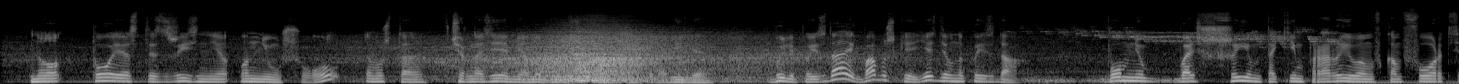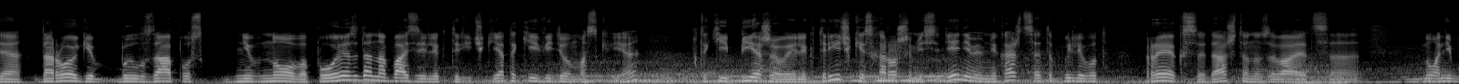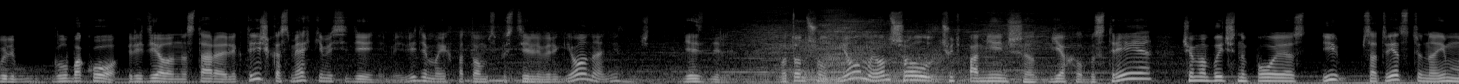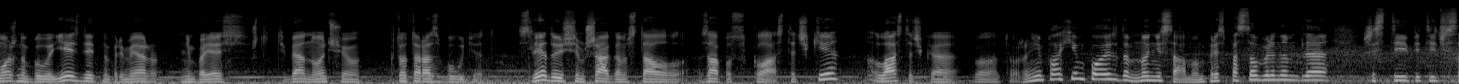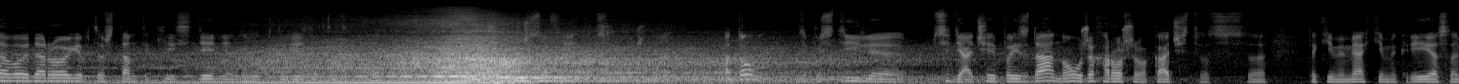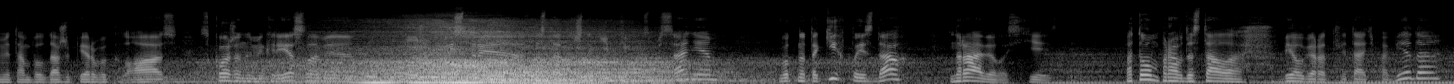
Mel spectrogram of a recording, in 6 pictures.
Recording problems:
traffic noise; very loud; throughout; 5 dB above the speech

